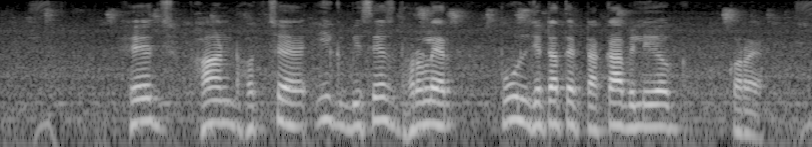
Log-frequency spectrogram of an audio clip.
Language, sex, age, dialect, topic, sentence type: Bengali, male, 31-35, Jharkhandi, banking, statement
